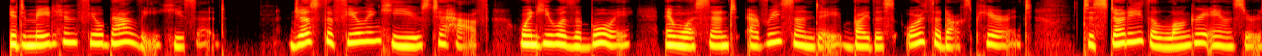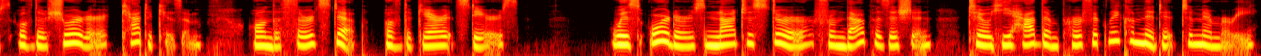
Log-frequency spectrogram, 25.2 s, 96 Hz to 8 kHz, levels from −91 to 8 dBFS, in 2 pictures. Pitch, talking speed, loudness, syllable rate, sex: 240 Hz, 145 wpm, -19 LUFS, 4.1 syllables/s, female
